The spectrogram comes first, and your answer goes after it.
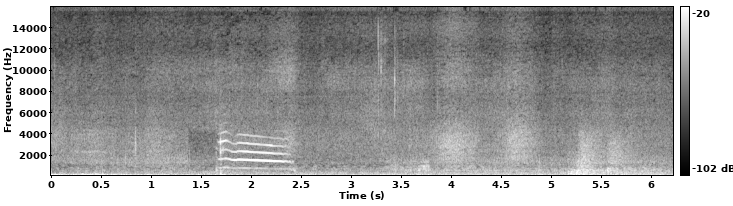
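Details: Stray tabby cat with a stocky, chubby build but a young, kitten-like voice gives a single clear meow of under a second, slightly falling in pitch, amid low rumbling outdoor background noise.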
